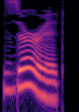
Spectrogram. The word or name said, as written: zared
